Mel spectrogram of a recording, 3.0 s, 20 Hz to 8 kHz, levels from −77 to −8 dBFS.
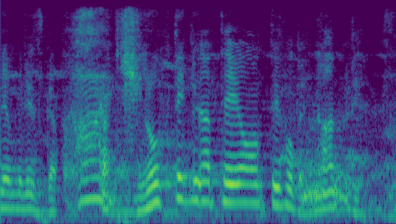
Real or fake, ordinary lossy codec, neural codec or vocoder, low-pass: fake; none; codec, 16 kHz, 4 kbps, FunCodec, trained on LibriTTS, 50 frames a second; 7.2 kHz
